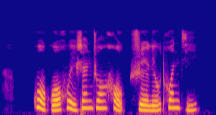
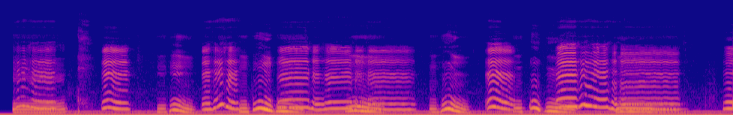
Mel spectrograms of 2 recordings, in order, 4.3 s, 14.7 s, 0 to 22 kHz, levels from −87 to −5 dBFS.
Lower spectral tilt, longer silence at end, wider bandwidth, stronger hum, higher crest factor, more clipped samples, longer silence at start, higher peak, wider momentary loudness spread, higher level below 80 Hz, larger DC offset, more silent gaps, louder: about the same, -7.5 dB/octave vs -7.5 dB/octave; first, 0.4 s vs 0 s; second, 7.8 kHz vs 11.5 kHz; neither; about the same, 16 dB vs 16 dB; neither; first, 0.7 s vs 0.25 s; first, -4 dBFS vs -18 dBFS; second, 12 LU vs 16 LU; about the same, -54 dBFS vs -56 dBFS; second, under 0.1% vs 1%; neither; first, -20 LUFS vs -34 LUFS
